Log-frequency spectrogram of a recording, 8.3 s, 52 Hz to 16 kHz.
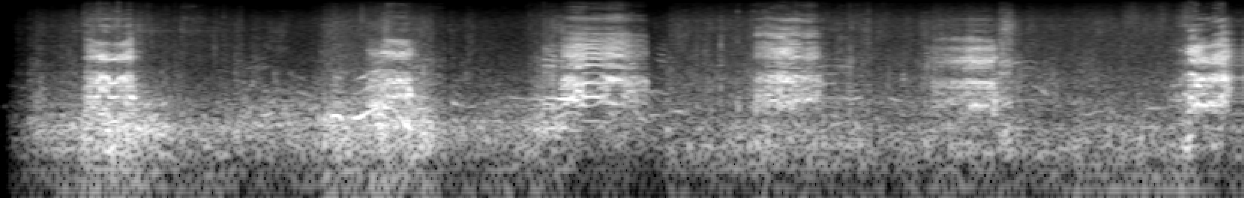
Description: Bird Sounds
2. Scarlet Macaw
